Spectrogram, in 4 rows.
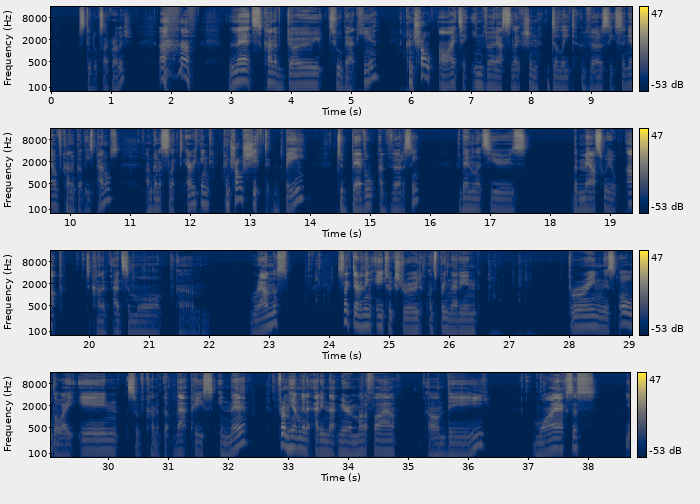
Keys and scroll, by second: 5.8 ctrl+i, 8.0 Delete, 10.4 Delete, 10.4 a, 23.8 a, 24.4 e, 26.7 ctrl+l, 27.1 g.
